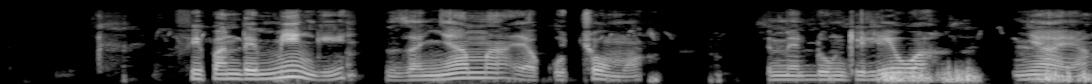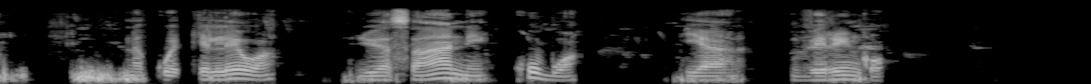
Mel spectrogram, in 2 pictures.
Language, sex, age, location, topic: Swahili, male, 25-35, Mombasa, agriculture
